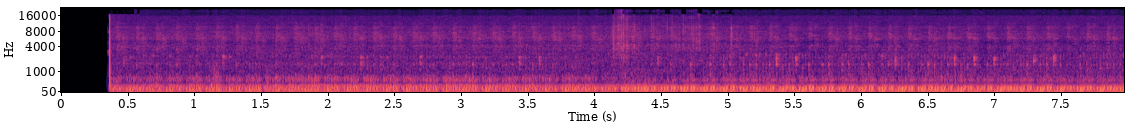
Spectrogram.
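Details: BMW 335i N54 misfiring right after downpipes fitted, OBD2 codes cylinders 1 and 2: uneven stumbling choppy beat roughening as revs rise; owner suspects coils, plugs or injectors, hoping plugs.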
